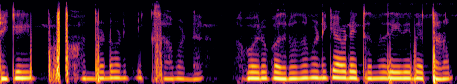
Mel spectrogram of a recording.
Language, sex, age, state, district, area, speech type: Malayalam, female, 30-45, Kerala, Palakkad, rural, spontaneous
